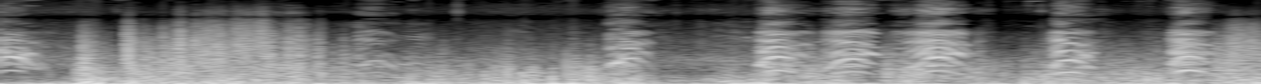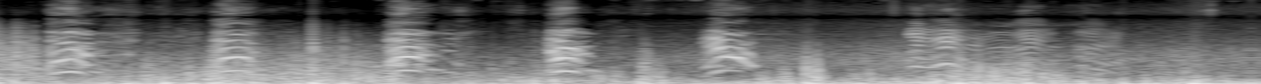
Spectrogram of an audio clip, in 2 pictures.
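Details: Benji, Daisy, Millie and the Vizsla Archie bark outdoors. Sharp, repeated yaps come in a near-steady run, roughly every half second in places, over windy rustling with a brief voice early on.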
